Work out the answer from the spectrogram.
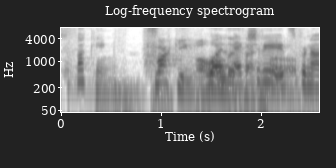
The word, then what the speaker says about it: Fucking: Fucking all well, the actually, time. Well, actually, it's pronounced Fucking, but it's spelled Fucking.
